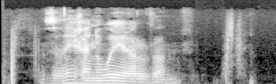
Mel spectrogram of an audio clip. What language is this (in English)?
Kabyle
